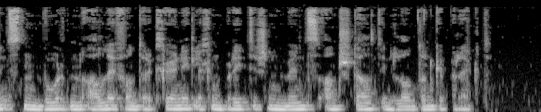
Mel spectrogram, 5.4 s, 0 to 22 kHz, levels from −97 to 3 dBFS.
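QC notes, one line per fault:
Throughout, overdone noise removal: the noise reduction on this speech was pushed too hard, so any frequency band sitting close to what it took for the noise floor got pulled right down or switched off. The quieter parts of the voice went with them. That's why the background between phrases drops away and breaks up, with little twinkly specks fizzing in and out.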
